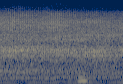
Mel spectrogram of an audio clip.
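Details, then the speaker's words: Polo idling during cold start with the intake removed: steady, even idle with smooth hiss and high whoosh of open intake air, no knocks or misses; normal cold start idle. "We'll hear how it sounds without an intake. I just want to wait for the cold start to finish."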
